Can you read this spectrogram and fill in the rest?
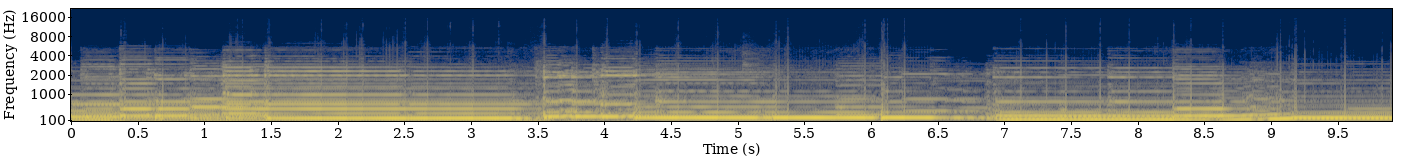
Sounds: Musical instrument, Guitar, Plucked string instrument, Music

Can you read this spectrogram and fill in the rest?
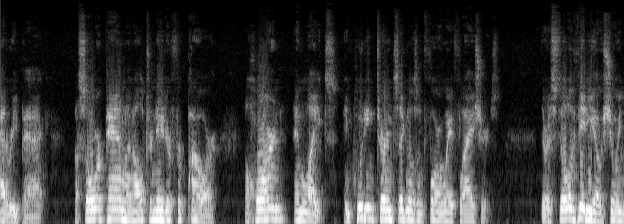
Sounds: Speech

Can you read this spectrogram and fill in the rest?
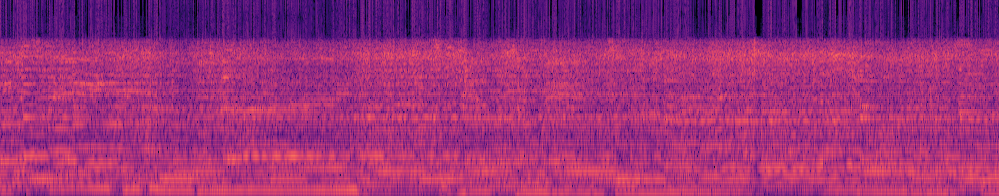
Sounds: Lullaby, Music

